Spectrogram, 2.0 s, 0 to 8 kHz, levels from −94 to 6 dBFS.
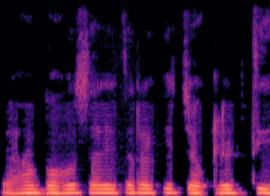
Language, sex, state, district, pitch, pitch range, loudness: Hindi, male, Bihar, Supaul, 155 Hz, 150-155 Hz, -21 LUFS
